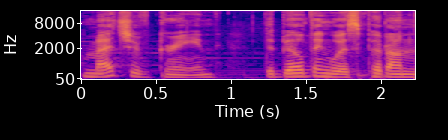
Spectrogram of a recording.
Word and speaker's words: Gruene: difficult not to say gruin but it is pronounced green the town is named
